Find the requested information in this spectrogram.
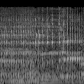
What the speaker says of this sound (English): he holds the world record for the loudest burp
